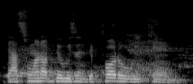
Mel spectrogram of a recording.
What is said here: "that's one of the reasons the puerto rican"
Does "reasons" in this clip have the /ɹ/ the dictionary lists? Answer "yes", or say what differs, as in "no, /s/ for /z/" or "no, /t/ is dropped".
no, /w/ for /ɹ/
